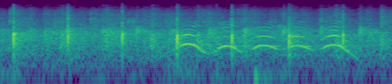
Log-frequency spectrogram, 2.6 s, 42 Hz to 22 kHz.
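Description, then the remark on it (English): An audience at a 200-year-old former livery stables building in Pleasant View, Tennessee, breaks into steady, dense applause, the clapping a continuous crackle while a few whistles and scattered cheers rise above it. “If you ever are, yes, big round of applause.”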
